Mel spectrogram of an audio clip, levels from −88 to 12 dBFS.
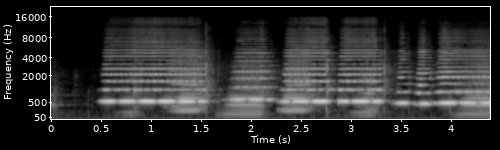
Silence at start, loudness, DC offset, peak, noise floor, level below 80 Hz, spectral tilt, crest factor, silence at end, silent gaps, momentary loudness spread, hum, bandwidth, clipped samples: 0 s; -17 LUFS; under 0.1%; -6 dBFS; -46 dBFS; -58 dBFS; -3.5 dB/octave; 12 dB; 0 s; none; 9 LU; none; 13.5 kHz; under 0.1%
